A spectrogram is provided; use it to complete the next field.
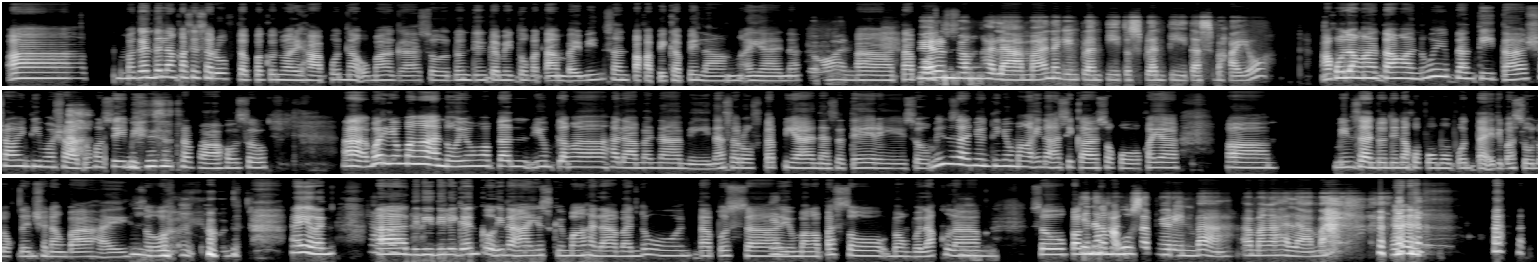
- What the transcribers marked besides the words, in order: tapping; other background noise; laughing while speaking: "busy"; laughing while speaking: "ayun"; chuckle; laughing while speaking: "halaman?"; laugh
- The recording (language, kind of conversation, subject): Filipino, podcast, Ano ang paborito mong sulok sa bahay at bakit?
